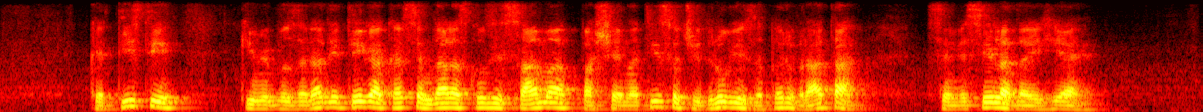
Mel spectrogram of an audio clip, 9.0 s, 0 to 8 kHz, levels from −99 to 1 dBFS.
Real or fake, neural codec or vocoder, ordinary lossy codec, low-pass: real; none; Opus, 16 kbps; 7.2 kHz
